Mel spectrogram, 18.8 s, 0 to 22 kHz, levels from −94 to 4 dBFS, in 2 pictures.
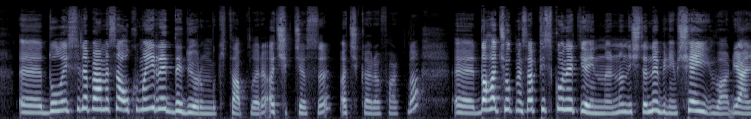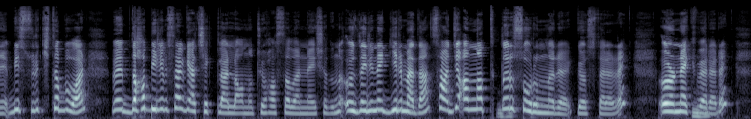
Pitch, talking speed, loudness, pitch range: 265 Hz, 130 wpm, -25 LUFS, 215-325 Hz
